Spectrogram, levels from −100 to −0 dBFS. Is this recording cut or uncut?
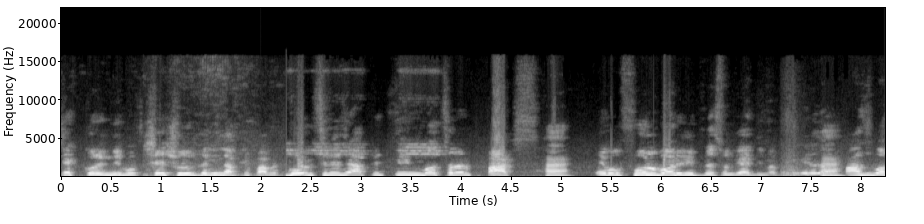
cut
